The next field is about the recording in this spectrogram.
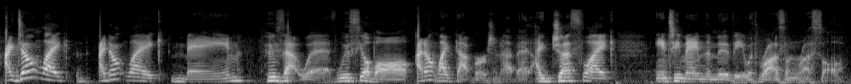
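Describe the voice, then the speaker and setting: A man vlogging outdoors in wind and snow, talking casually in a rambling, giggly way with a husky, crackly voice. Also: mid-range voice, normal speed. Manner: rambling, giggly, animated storytelling. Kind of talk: casual chatty vlog. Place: outdoors in windy snowy weather.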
